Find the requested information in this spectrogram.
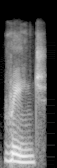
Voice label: "range", Indian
